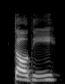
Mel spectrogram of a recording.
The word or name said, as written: dao4 di3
